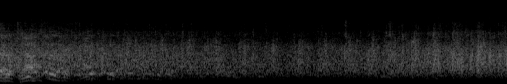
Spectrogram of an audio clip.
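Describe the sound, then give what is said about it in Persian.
Audience clapping, requested from the crowd at a gathering: dense, continuous, even applause that holds at a steady level for the whole stretch. “بزن کف بزن.”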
